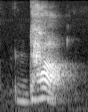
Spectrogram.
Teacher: This letter is pronounced just like da, but the release is followed by an extra puff of air.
